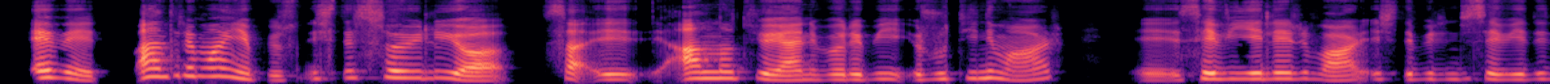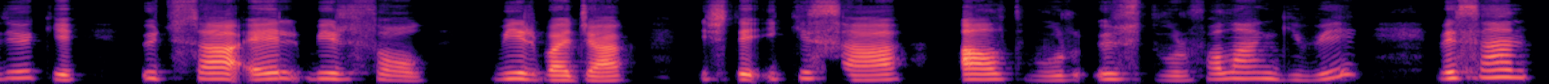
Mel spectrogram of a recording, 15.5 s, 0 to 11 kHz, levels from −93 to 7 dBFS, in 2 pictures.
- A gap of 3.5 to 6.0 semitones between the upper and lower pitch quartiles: Yes, average, 3.9 semitones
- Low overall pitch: No, high, 220 Hz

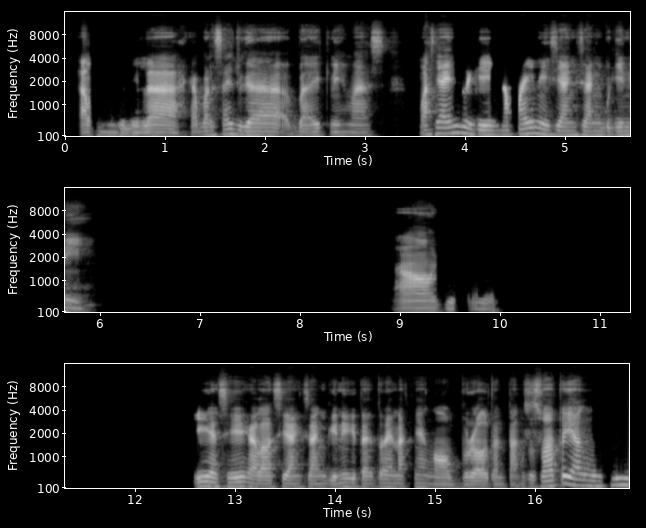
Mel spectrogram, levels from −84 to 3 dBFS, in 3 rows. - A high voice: No, low, 110 Hz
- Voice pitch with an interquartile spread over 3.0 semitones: Yes, average, 3.9 semitones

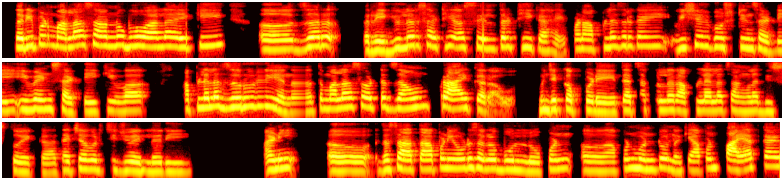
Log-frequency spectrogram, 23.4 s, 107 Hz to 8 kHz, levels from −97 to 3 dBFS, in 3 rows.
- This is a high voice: Yes, high, 225 Hz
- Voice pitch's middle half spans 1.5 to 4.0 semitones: No, average, 4.4 semitones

